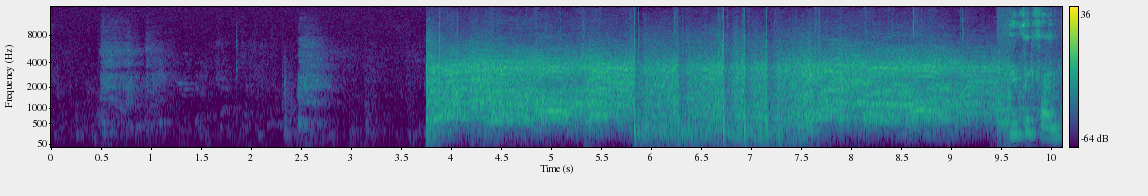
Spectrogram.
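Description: A crowd at a Hartford Wolfpack hockey game erupts into loud, sustained cheering and roaring after a quieter stretch with some talking, the noise holding strong to the end with whoops and a sharp bang.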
